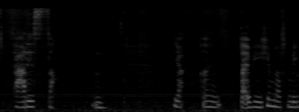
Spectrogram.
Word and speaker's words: 잘했어: 잘했어. 잘했어. 잘했어. 잘했어. Khi mà âm này nối âm R này nối với cả âm H này thì sẽ là 잘했어.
